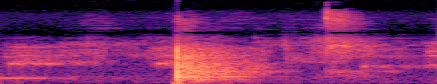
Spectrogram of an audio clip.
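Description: A single sharp knock about a second in, then a brief rustle: a paperback book being handled and lowered in front of a phone microphone.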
